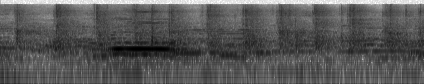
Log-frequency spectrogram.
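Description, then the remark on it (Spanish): Soft, steady applause from an audience: many hands clapping together in a dense, continuous patter that swells briefly partway through, with no voices over it. “Si ese aplauso es para mí está bueno, pero si es para Dios tiene artritis, déselo con fuerza, por favor.”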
